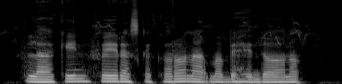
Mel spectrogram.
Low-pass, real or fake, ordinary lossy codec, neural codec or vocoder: none; real; none; none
